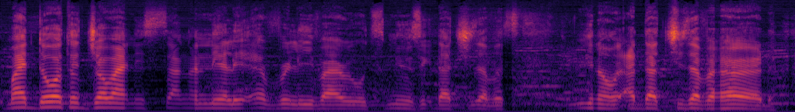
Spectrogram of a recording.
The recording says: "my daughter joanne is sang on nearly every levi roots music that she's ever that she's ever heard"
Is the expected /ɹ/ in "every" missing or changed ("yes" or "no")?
no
